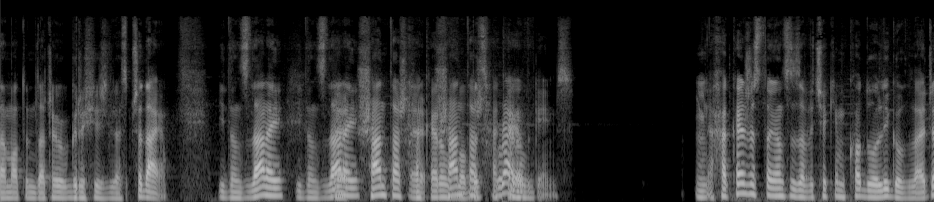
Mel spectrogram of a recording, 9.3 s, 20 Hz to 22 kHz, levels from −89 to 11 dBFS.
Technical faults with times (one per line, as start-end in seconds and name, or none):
2.95-5.33 doubled audio track
4.99-5.03 short concealed packet loss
